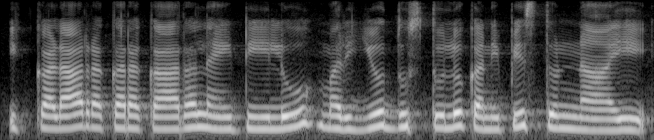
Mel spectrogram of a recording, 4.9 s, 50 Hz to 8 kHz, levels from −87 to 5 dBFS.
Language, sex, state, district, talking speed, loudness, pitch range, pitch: Telugu, female, Telangana, Hyderabad, 75 wpm, -16 LUFS, 215-245 Hz, 225 Hz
